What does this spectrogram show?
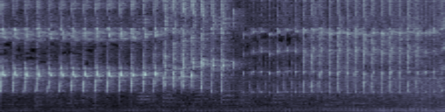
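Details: Lovebird singing konslet or fighter style as a master for non-singing birds: quick, harsh chirping that grows denser and blurs into a continuous chatter over a low background hum.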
